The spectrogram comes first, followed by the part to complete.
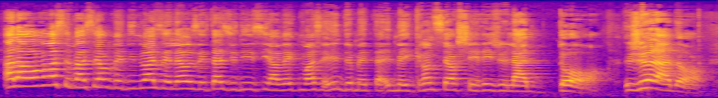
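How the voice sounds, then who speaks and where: A woman's voice: a little high, a little fast, few pauses. Chatty woman with an Ivorian French accent. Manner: chatty, affectionate, calls viewers "my loves"; loses track and corrects herself. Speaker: skincare brand owner answering viewers. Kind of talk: casual live-stream Q&A.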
